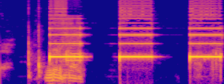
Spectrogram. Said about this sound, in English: It's the uh hit the dump truck again. Hold on. It's probably no. It's probably the dump truck itself that needs to get turned down. Not the okay. Mic. Okay. Because that one just might be hella loud.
